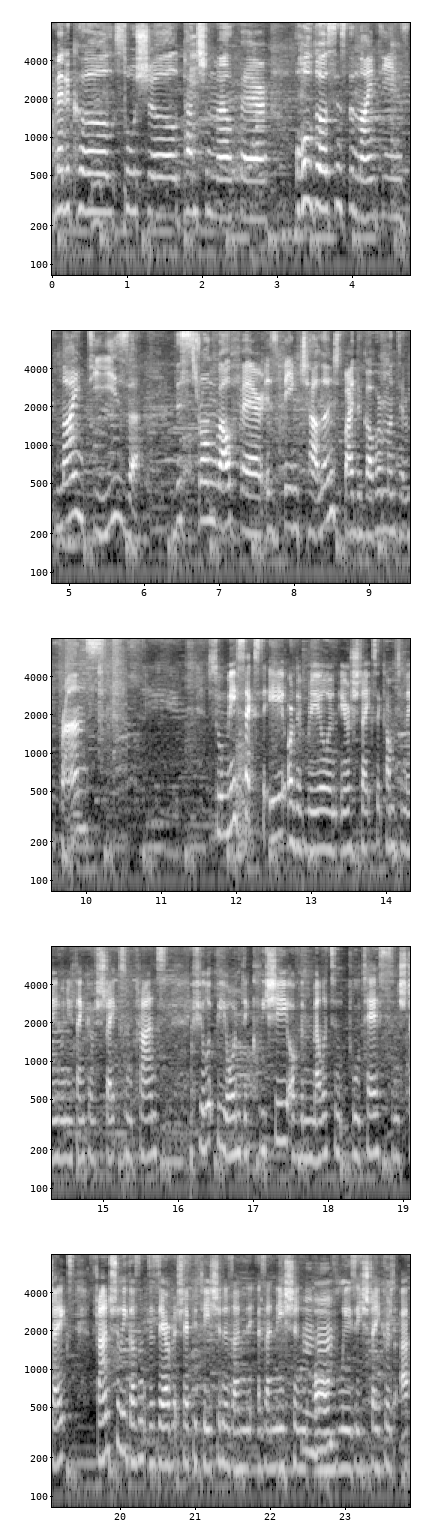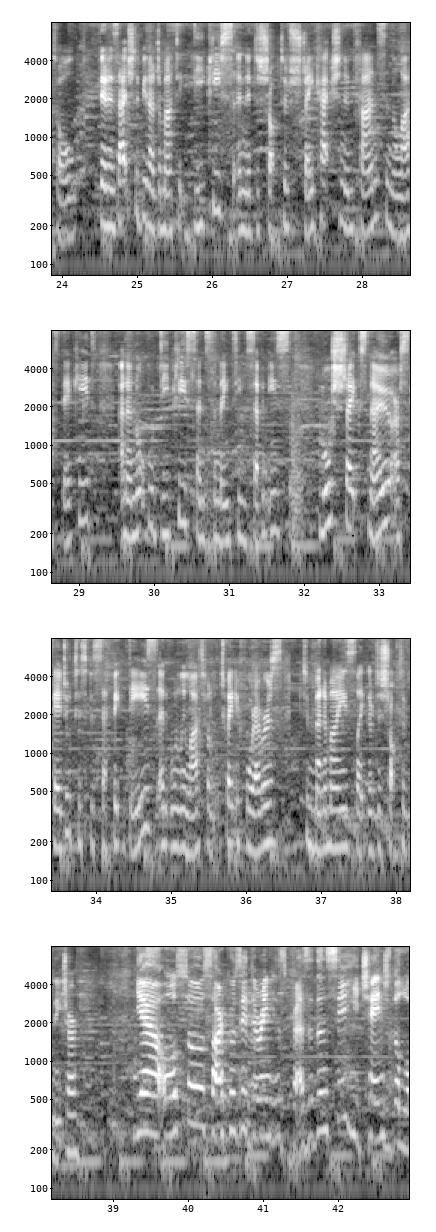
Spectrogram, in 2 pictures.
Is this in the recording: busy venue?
yes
